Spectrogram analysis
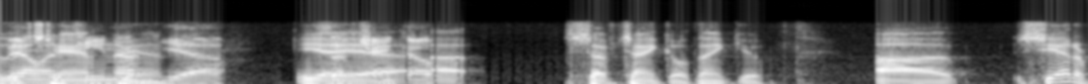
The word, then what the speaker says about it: Shevchenko: Shevchenko, thank you.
